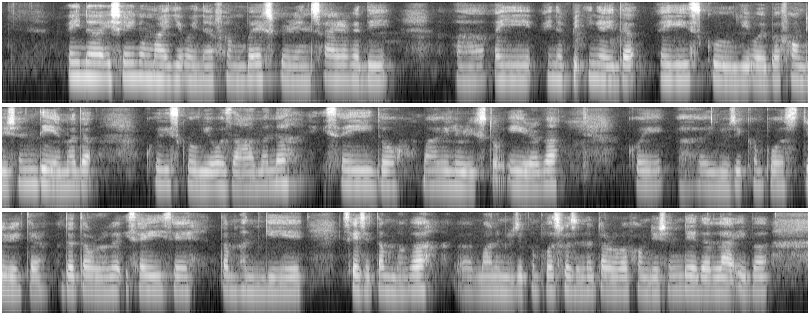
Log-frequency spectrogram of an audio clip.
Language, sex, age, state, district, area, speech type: Manipuri, female, 18-30, Manipur, Bishnupur, rural, spontaneous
